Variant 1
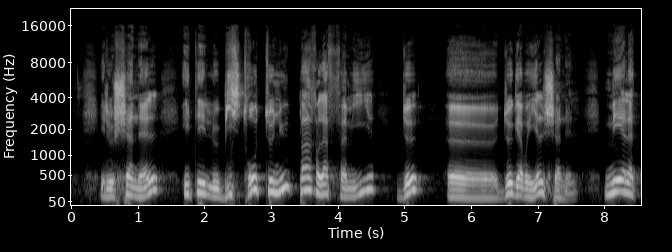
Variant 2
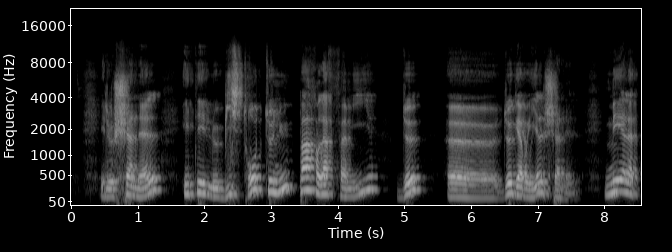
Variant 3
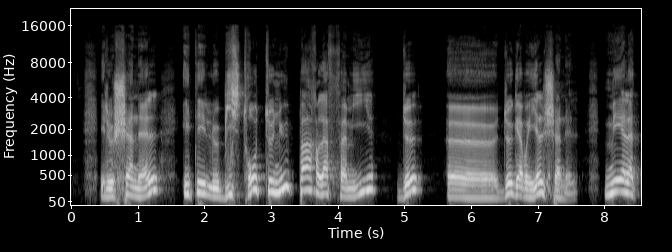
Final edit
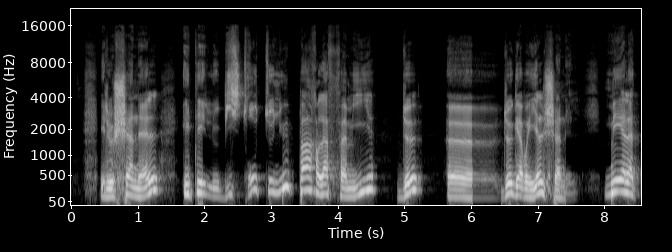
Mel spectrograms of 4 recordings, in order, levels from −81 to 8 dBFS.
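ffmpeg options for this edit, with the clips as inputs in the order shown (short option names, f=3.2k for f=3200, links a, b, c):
-filter_complex "[0:a]asplit=2[a][b];[2:a]asplit=4[c][d][e][f];[c]atrim=end=1.962[g];[a]atrim=start=1.958:end=3.172[h];[d]atrim=start=3.168:end=6.012[i];[1:a]atrim=start=6.008:end=6.452[j];[e]atrim=start=6.448:end=7.412[k];[b]atrim=start=7.408:end=8.102[l];[f]atrim=start=8.098[m];[g][h]acrossfade=d=0.004:c1=hsin:c2=hsin[n];[n][i]acrossfade=d=0.004:c1=hsin:c2=hsin[o];[o][j]acrossfade=d=0.004:c1=hsin:c2=hsin[p];[p][k]acrossfade=d=0.004:c1=hsin:c2=hsin[q];[q][l]acrossfade=d=0.004:c1=hsin:c2=hsin[r];[r][m]acrossfade=d=0.004:c1=hsin:c2=hsin"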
